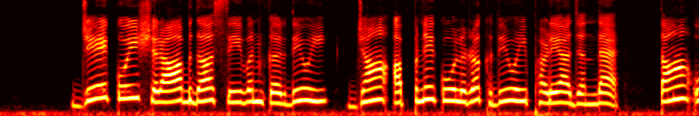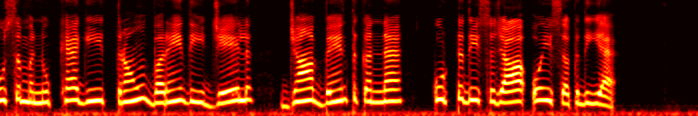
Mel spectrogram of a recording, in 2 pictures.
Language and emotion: Dogri, neutral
